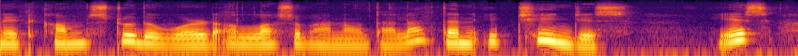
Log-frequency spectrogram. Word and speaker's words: Allah: comes in the word Allah so whenever you have got fat whenever you have got fatha Associated no like previous letter then the lamb is to be read pronounced heavily Allah okay if if that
